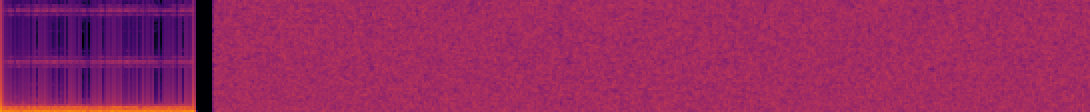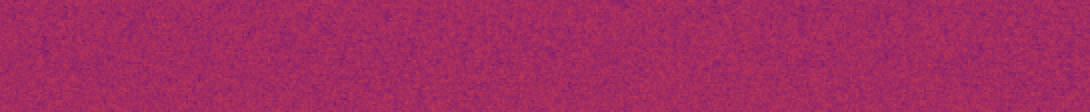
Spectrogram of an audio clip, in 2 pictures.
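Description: Static hisses steadily and softly.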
